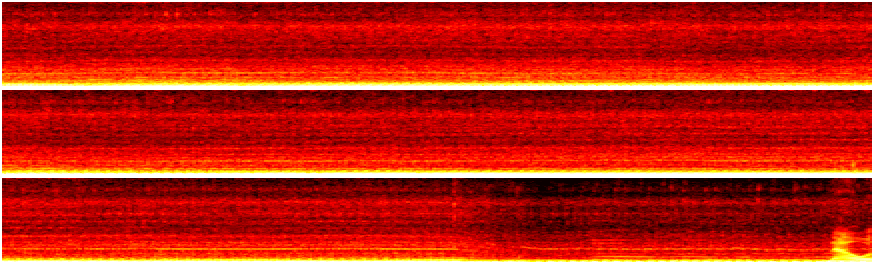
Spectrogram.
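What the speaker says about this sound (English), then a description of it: "let's go ahead and idle that engine" A Triumph Bonneville motorcycle engine idles steadily during an ECU tune, a loud, close, even low rumble with a constant throb, shifting briefly near the end.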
